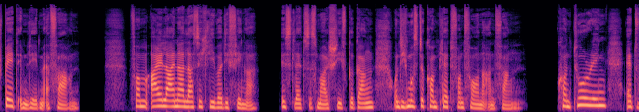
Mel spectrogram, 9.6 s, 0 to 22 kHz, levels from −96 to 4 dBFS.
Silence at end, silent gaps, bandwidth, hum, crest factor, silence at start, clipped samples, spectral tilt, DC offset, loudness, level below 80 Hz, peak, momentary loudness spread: 0 s; 1.33-1.52 s, 4.03-4.17 s, 8.05-8.24 s; 18.5 kHz; none; 16 dB; 0 s; under 0.1%; -5.5 dB/octave; under 0.1%; -20 LUFS; -64 dBFS; -4 dBFS; 11 LU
